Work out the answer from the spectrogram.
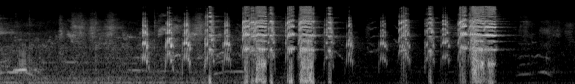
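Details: A red-factor Jenday conure in a threatening posture towards its owner gives a burst of harsh, raspy squawks, about a dozen rapid screeches in three seconds, with a faint low whistle at the end.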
